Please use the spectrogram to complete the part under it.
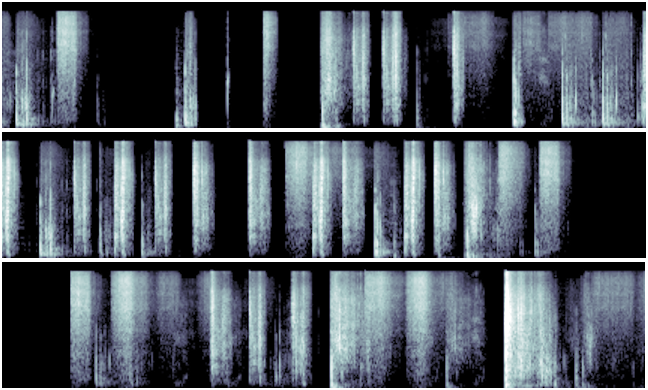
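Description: Footsteps patter quickly over hard ground.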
